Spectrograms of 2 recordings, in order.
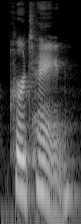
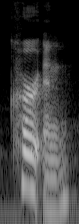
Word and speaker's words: curtain: was when I said curtayne curtayne so we don't actually say curtayne we stress the first syllable and say curtain curtain and the last word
